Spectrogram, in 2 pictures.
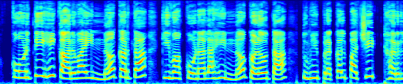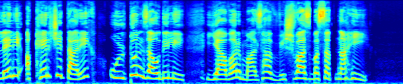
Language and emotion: Marathi, angry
